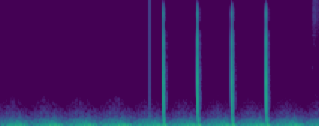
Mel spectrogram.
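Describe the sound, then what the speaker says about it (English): A dark techno kick drum triggers a low-end drone from UVI Bloom, set as a mono send effect; four evenly spaced punchy kicks land in the second half over a constant loud, throbbing low drone. "Bloom isn't used here as a reverb, but as a low-end drone that is triggered by the kick"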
